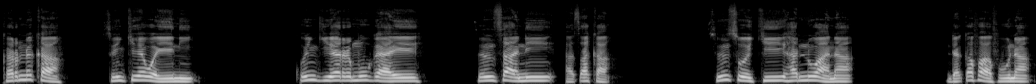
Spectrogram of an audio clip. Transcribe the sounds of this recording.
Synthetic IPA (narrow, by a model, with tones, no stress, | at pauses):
kɐ˦rnʊ˦kaː˨ | sʊ˦ŋkʲeː˦wɐ˨jeː˦niː˦ | kʷʼʊ˦ŋɡʲɪ˨jɐ˦rmʊ˦ɡaː˨jeː˦ | sʊ˦nsaː˦˨niː˦ʔa˨sʼɐ˦kaː˨ | sʊ˦nsoː˨kʲiː˦ɦa˦nːʊ˦waː˨naː˦ | da˨kʼɐ˦ɸaː˨ɸuː˦naː˦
